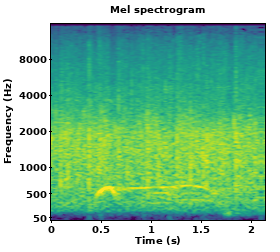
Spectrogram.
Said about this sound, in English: And let's give everybody here one more round of applause. Southern Methodist University, thanks for hosting the Adam Ritz Show.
